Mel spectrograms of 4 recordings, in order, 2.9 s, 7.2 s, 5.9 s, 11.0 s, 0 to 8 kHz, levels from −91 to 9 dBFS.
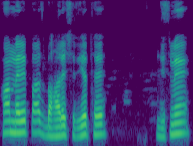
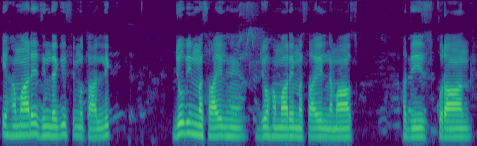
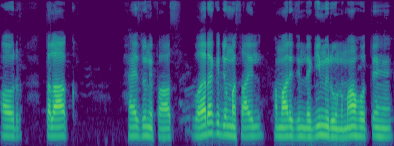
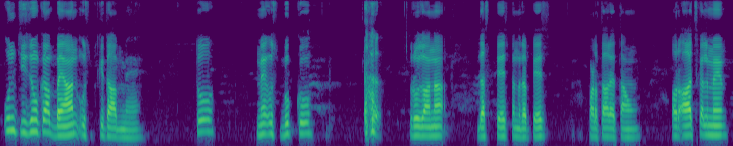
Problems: background sounds at intervals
